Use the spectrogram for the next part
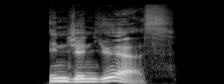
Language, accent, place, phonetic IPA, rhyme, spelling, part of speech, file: German, Germany, Berlin, [ɪnʒeˈni̯øːɐ̯s], -øːɐ̯s, Ingenieurs, noun, De-Ingenieurs.ogg
- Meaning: genitive singular of Ingenieur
